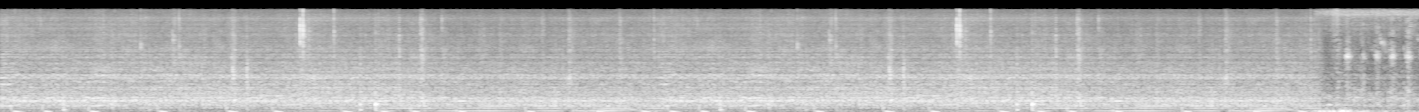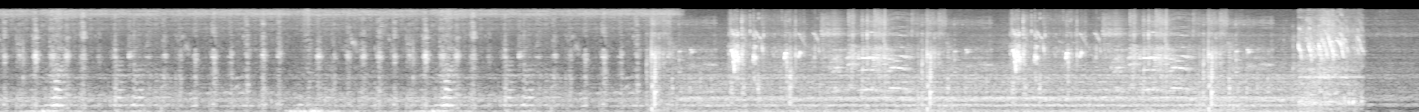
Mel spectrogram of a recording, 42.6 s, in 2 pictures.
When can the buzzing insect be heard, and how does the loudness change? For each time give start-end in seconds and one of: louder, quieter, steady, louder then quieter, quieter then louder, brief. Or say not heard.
0.0-42.5 steady.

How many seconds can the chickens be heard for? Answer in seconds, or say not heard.
11 s.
